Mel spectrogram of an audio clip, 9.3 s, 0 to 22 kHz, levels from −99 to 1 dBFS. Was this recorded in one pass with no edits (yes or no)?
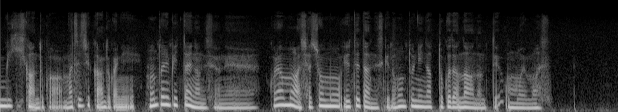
no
